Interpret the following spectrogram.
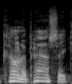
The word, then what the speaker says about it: Konopasek: So anyway, Lisa Konopasek, and that's the way you pronounce it, is here.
